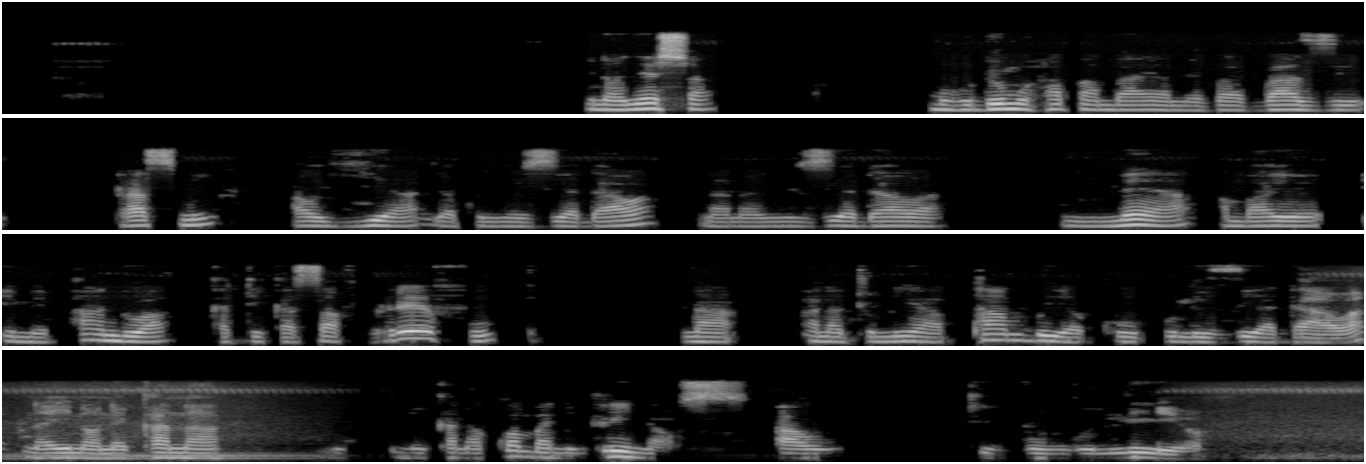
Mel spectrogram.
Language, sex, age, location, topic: Swahili, male, 25-35, Kisii, health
